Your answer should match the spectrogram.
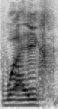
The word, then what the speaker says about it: weigh: Sí, se escribe weigh, se escribe de una forma muy rara, weigh, pero se pronuncia weigh, igual que way, como camino, W-A-Y. Esto es weigh, W-E-I-G-H, pesar.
